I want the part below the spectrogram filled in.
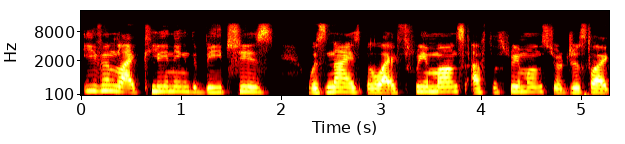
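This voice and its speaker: Someone with a French accent speaks at a moderate pace in a monotone, flat intonation. The sound is dry and close, with no echo. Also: woman. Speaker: life coach. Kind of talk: interview. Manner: halting.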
